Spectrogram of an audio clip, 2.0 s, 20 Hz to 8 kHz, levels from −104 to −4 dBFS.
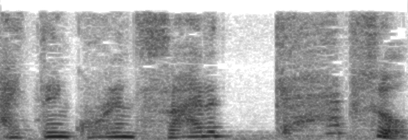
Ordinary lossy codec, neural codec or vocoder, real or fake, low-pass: MP3, 48 kbps; none; real; 7.2 kHz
